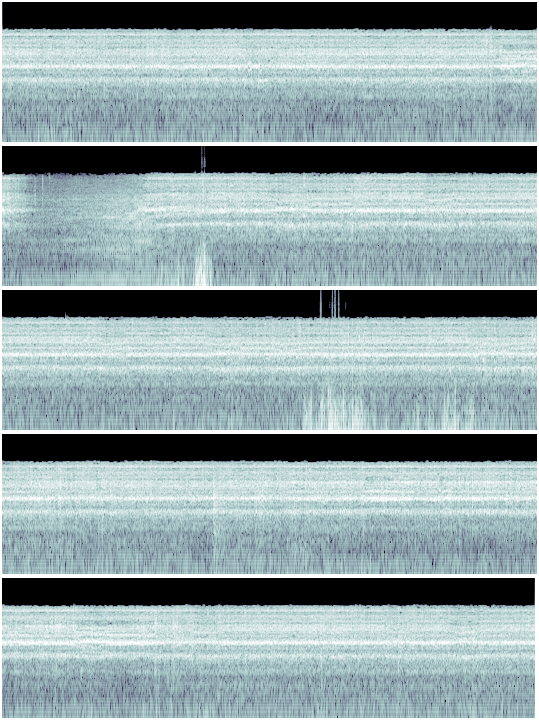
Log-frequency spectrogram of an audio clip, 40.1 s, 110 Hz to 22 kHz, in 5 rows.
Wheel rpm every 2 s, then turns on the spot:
160, 160, 160, 160, 20, 140, 160, 160, 160, 160, 160, 160, 160, 160, 160, 160, 160, 160, 160, 160.
none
